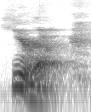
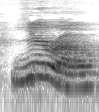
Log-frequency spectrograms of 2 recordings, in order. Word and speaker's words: gyro: something different here i got a hero gyro gyro not a gyro not a giro no you guys are gonna have to watch like brian's a hero yeah brian has a video on this how to say it i actually graduated and passed my class in greek it's a hero anyways um but it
